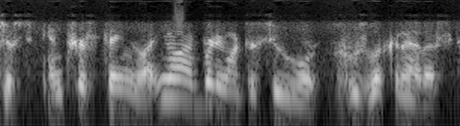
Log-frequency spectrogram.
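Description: With an unremarkable speaking voice, this man talks at a fairly high pitch with ordinary pitch variation, recorded dry and close with no echo. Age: 50s. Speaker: business author and speaker. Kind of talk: interview.

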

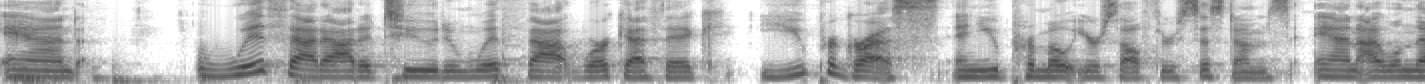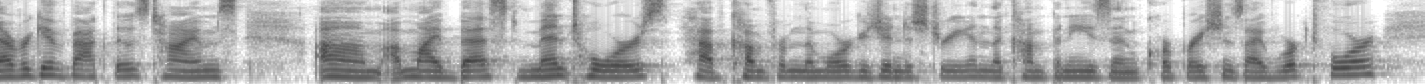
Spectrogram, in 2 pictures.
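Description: A woman with an American accent has a plain, everyday voice, fairly low in pitch, delivered at a moderate pace with fairly even intonation. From Salinas, California. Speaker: entrepreneur. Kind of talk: casual chat.

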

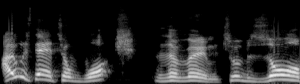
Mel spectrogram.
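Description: Raised and projected, a high-pitched man's voice sounds animated, with a bright, sharp tone, dry and close with no echo, on a very clean recording with a silent background. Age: 50s. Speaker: author and luxury experience creator. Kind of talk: interview.

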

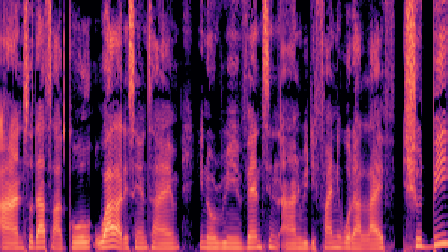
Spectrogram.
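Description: On a very clean recording with a silent background, a woman speaks in a very deep, low voice. She keeps a moderate pace with hardly any pauses and fairly even intonation. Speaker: podcast host reviewing Korean dramas. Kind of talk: casual solo review monologue. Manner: chatty with frequent fillers and laughs.

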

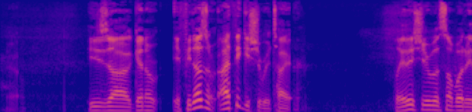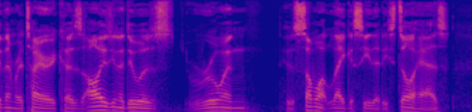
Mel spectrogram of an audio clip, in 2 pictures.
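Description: An unremarkable speaking voice: a man with an American accent talks at a fairly quick pace, fairly low in pitch, with lively intonation and big swings in loudness. The recording is very clean, with a silent background. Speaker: podcast co-host. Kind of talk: casual banter.

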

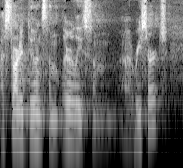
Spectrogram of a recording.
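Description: A man with a Texan accent speaks at a fairly high pitch. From Texas, Texas City area. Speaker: church elder and school district worker. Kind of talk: interview testimony in church service.

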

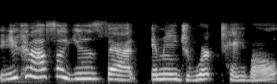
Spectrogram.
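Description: With an American accent and lively intonation, a woman talks at a fairly high pitch in an ordinary speaking voice, with a dry, close sound with no echo. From Michigan. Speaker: quilting software educator. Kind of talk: interview.

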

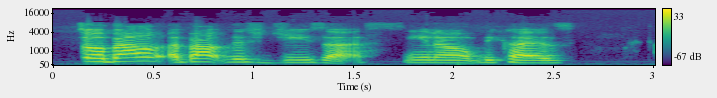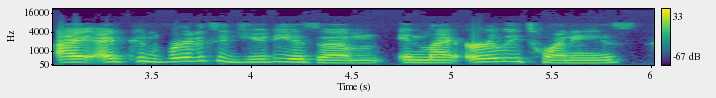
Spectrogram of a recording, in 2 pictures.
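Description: Speaking at a moderate pace, a woman with a Californian accent and a fairly high pitch uses lively intonation. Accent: Californian American. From California, US (Nigerian immigrant parents). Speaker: writer and mother. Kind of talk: casual interview chat.

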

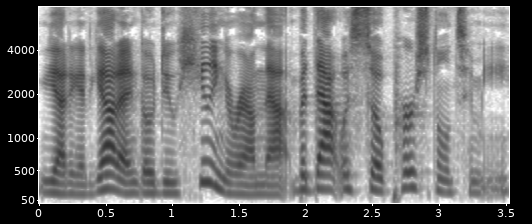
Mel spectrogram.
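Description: Recorded very cleanly over a silent background, a woman with a normal speaking voice and a fairly low pitch talks at a fairly quick pace. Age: 40s. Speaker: podcast host. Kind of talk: casual interview chat.

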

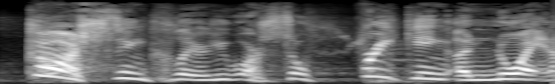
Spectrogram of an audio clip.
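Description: A put-on character voice growls at a fairly high pitch. The pace is moderate. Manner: annoyed.

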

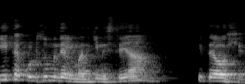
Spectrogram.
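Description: A somewhat breathy male voice with audible room echo. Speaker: biochemist and runner. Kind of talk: interview.

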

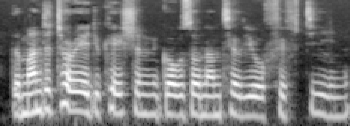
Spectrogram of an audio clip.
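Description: On a very clean recording with a silent background, a woman is heard. Her tone is dark and mellow. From Czech Republic, Prague. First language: Czech. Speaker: professor. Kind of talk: interview.

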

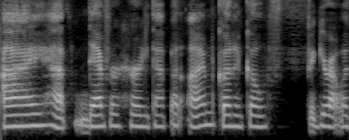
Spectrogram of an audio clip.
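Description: A woman's somewhat breathy, dark, mellow voice at medium pitch and moderate pace, in a very clean recording with a silent background and a dry, close sound with no echo. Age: 60s. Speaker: podcast host, nurse and legal consultant. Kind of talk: interview chat.

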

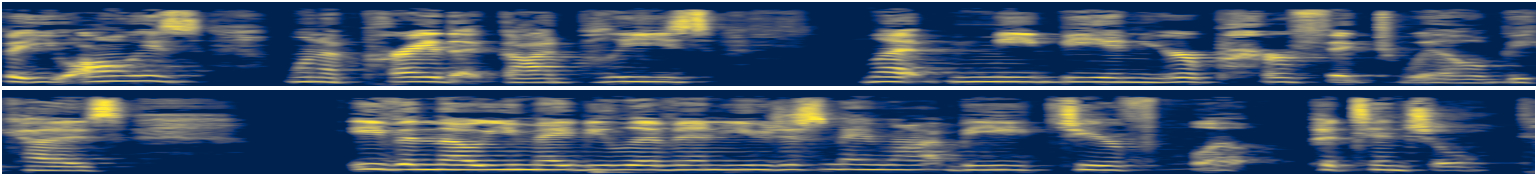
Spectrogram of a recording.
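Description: A fairly high-pitched, somewhat breathy female voice at a moderate pace, flat and monotone in intonation. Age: 20s. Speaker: church creative worker, guest. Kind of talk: casual faith conversation.

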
